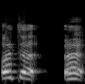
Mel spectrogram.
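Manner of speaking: very high, loud, shocked little startled yelp. Narrating the game, voicing a character who looks up and sees the fish, with a little scream. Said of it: "He screams a little bit".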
